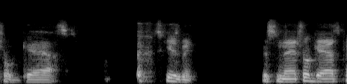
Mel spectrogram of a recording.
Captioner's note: coughs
